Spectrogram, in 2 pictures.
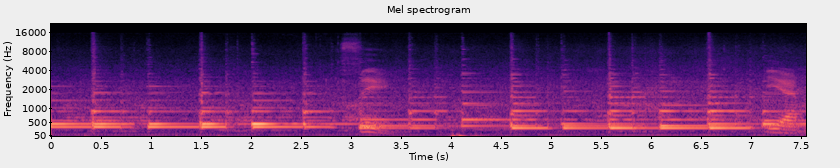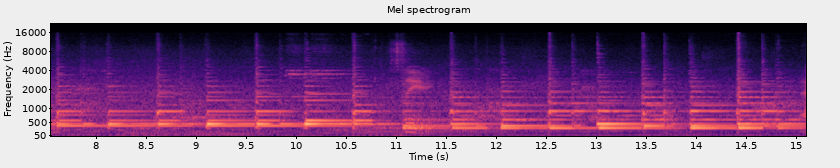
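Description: Ukulele strummed in a steady down-and-up pattern through the chords G, C, Em and C, changing chord about every four seconds.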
